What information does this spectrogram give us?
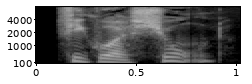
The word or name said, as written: figuration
